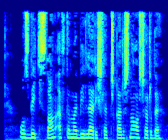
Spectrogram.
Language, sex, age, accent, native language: Uzbek, female, 25-34, Toshkent shahri, Uzbek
